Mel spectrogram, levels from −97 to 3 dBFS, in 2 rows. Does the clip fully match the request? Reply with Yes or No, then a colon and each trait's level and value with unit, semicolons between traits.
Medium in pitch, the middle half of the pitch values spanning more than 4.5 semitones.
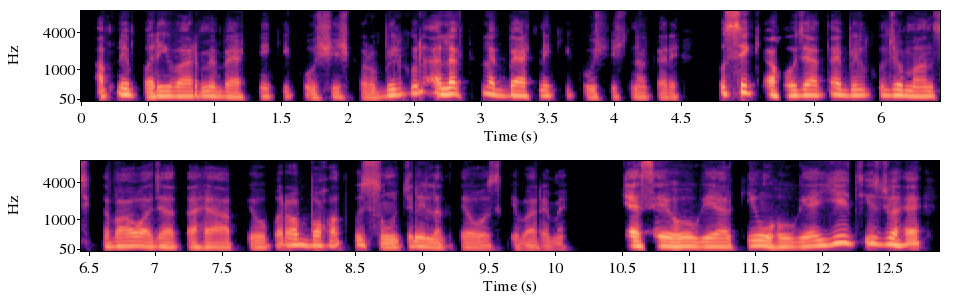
No: low, 115 Hz; average, 5.2 semitones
